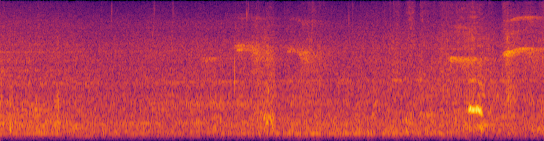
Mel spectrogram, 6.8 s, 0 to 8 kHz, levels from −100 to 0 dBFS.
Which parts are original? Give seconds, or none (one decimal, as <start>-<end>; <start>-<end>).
0.0-5.5; 6.2-6.8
